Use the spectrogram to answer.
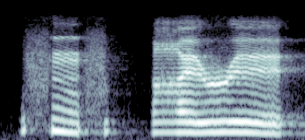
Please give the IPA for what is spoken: f ũ f | ʁ ɘ ɹ ɘ

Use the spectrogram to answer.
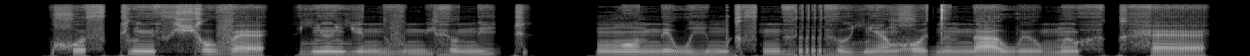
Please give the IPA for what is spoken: χʷ a θ k l ĩ θ ç ɔ ʊ̯ v æ | ʎ ə̃ ʎ e n v ɨ m j ɛ̤ ʊ̯ n i k | ŋ ɔ̃ n e w i m ɡ ə̤ θ n ə̤ r ə̤ ʊ̯ ʎ æ̃ ʁʷ i d ə̃ n a w ø ʊ̯ m ə̃ ʊ̯ h ə̤ k h æ

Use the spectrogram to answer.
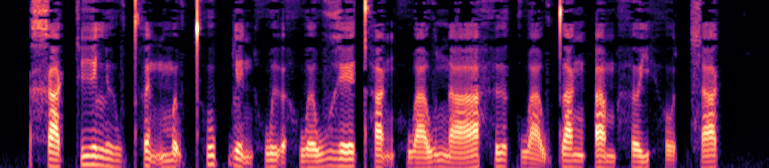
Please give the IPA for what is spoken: x a˨˩ k̚ ʔ i˧ l ɨ̤˨˩ w t̪ʰ ə̰˧˨ n m ə̰˧˨ w t̪ʰ u˦˥ p̚ l ḭ˧˨ n h w ɨ̰˧˨ ə̯ h w ə˨˦ w ɣ e˧ t̪ʰ a̰˧˨ ŋ h w a˨˦ w n aː˨˦ h ɨ˧ ə̯ k w a˧˩ w t̪ a˧ ŋ ʔ a˧ m h ə˧ j h o˨˩ t̚ s a˦˥ k̚

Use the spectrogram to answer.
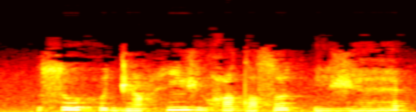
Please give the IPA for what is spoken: s o h o d͡ʒ ɑ̃ h ĩ ʒ e̤ χʷ e dˤ ø sˤ y t͡sʼ e̤ ʒ æ̤

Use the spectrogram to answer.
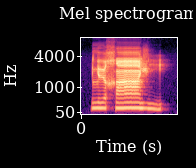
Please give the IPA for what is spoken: l ɨ χ ãː ʒ i̤

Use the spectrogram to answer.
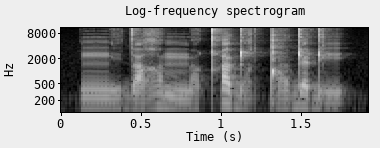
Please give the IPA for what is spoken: nː i̤˩˥ d̪ a˩ ʁ ə̤˥˨ mː ɛ̤˩ qʰ i˥˨ ɖ ə̤˩ ʁ ǃ a̤˩˥ ɖ ɛ˥˨ ɖ i˩

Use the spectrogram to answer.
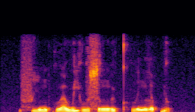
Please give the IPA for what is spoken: f iː˨˧ m kʷ aː˨˥ w j uː˨ s ʊ˨˧ ŋ ɵ˨˥ ɥ kʷʰ iː˨˩ n l ɐ˥ p̚ j ʊ˧ k̚

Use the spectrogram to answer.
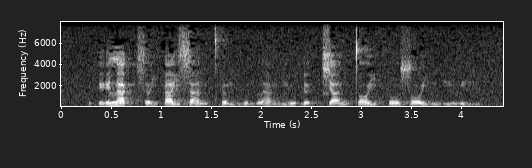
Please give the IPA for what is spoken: ʔ ḛ˧˥ l a˦˥ k̚ s ə˨˩ j ʔ a˧ j z a˨˩ n t̪ʰ ə˧˩ m v ṵ˧˨ n l a˧˩ ŋ m u˨˦ ɗ ə˨˩ t̚ t͡ɕ a˨˩ n t̪ ɔ˧ j h o˧ z ɔ˨˩ j ŋ i˨˩ l i˧˩˨

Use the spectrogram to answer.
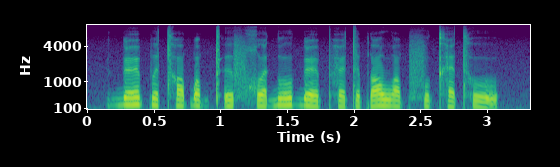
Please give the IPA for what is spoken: ɠ ø p ɨ tʰ ɔ ɓ ɔ b tʼ ɨ f χʷ ɛ ɠ u ɠ ø pʰ ø t ɪ p ɾ ɔ w ɔ p f u kʰ ɛ tʰ u

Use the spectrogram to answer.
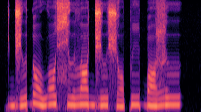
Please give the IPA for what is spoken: d͡ʒ ɯ˨˦ ɗ ɔ˦˨ w ɔ˦ ɕ ɯ˧ l ɒ˦ d͡ʒ ɯ˧ ʃ ɔ˨ p i˦ ɓ ɒ˧ ɮ ɯ˦

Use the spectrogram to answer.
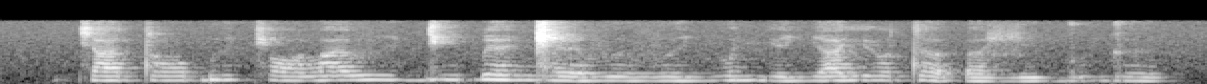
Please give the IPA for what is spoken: c a˨ t ɔ˨ ɓ ɨ˦ c ɔ˨ lˠ ɛ˦ v i˧ ɟ i˦ ɓ ɛ˦ ŋ͡ǁ ɛ˨ v ɘ˨ v ɘ˨ ʎ o˦ nʲ ɛ˨ ʎ a˦ lʲ ɔ˦ t ɐ˧ ʔ ɐ˨ ɮ i˨ ɡ u˦ ɡ ɘ˦˨

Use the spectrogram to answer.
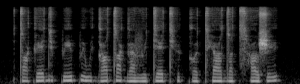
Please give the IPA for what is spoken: tˤ ɑ k ɛ d ø p e p ɪ w ɪ ɡ ɔ tˤ ɛ ɡ a v ø t ɛ tʰ ø k ɔ tʰ e dˤ a t͡sʰ ɑ ʂ ɪ

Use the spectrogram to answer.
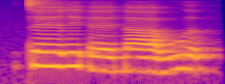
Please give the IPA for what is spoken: t̪ ɛː˧ l e˥˨ ʔ ɛː˩ n aː˧˩ ʋ u˥˨ ə̯

